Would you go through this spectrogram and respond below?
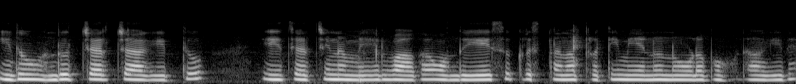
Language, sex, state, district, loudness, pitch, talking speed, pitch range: Kannada, female, Karnataka, Shimoga, -15 LUFS, 220 Hz, 85 wpm, 215-230 Hz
